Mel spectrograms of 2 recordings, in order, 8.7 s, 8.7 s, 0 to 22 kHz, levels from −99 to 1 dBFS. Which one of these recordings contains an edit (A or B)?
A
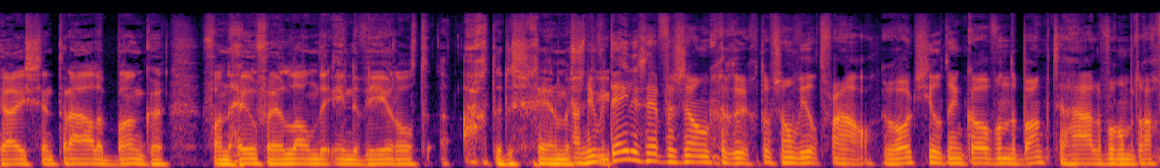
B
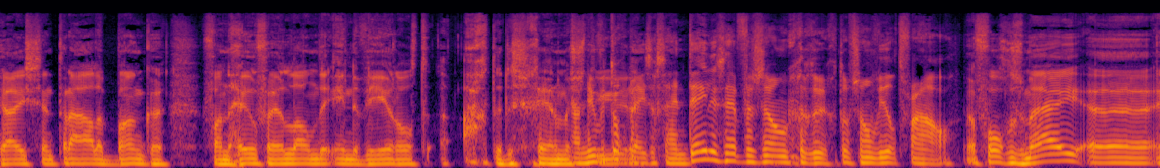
A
